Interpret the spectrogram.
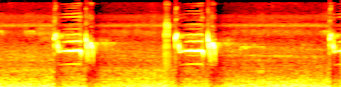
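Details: Bar-winged prinia sound for luring and training prinias: quick paired clicky phrases with a ringing whistled note, repeating about every one and a half seconds against soft background noise.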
